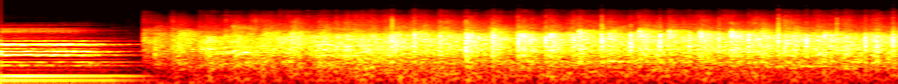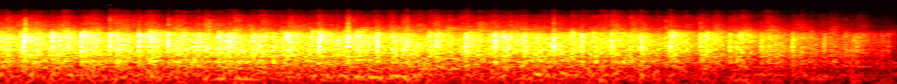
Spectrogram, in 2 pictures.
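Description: Several singers hold a final chord that stops about a second and a half in, and audience applause follows at once, dying away near the end.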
